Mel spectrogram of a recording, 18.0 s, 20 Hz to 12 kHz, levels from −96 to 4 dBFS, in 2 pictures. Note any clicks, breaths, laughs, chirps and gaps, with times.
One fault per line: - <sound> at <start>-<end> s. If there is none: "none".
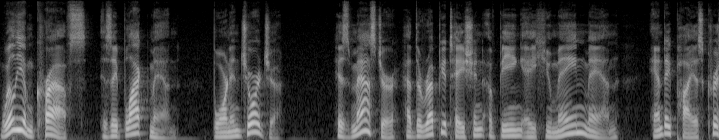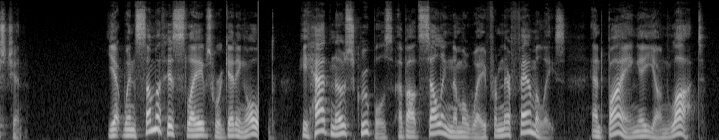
- dropout at 12.2-12.4 s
